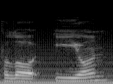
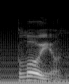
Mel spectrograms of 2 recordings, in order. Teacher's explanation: Топлојон, кога е акцентиран дифтонг, значи акцентот се пишува на вториот дел, но меѓутоа акцентот го читаме на првиот дел на дифтонгот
